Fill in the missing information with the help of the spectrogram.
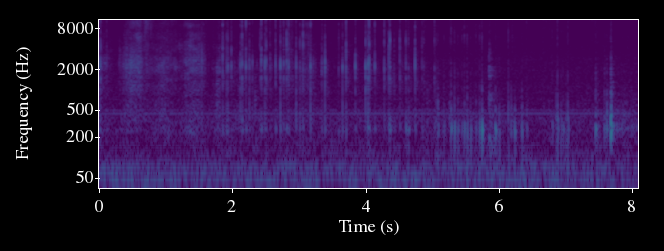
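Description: Long nails scratch and then tap quickly on the hard cloth cover of a medium dark blue hardcover book, *Alcoholics Anonymous*, held upright in the hand. Soft, broadband scratching in the first moments gives way to a rapid series of dry, crisp clicks with almost no ring. Throughout, a faint steady tone hums underneath at a low overall level.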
